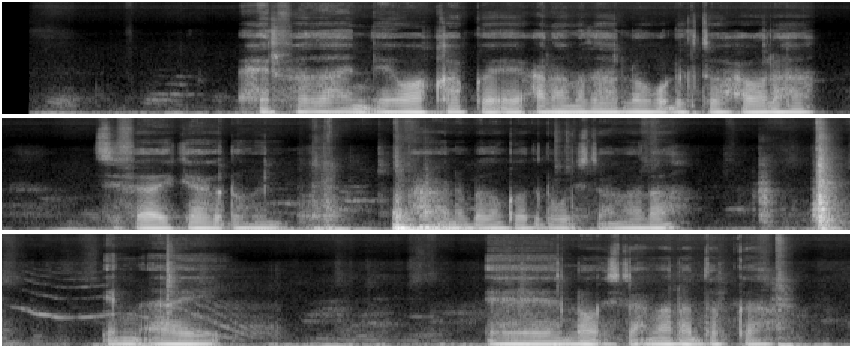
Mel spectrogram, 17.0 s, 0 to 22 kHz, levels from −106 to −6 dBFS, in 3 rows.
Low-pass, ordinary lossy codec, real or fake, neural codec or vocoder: none; none; real; none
